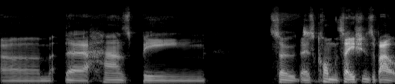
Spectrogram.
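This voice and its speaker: A man with a Somerset accent, very deep and low in pitch with a bright, sharp tone and fairly even intonation at a fairly slow pace, in a very clean, dry, close recording with no echo and a silent background. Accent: Somerset accent, noticeable. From Somerset, England. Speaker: podcast host, tarantula keeper. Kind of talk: casual chat. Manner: clear; hesitant, many fillers.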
